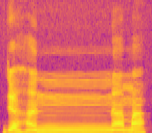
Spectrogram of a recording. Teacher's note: نون مشدد پر ہمیشہ گنہ ہوتا ہے ، لہذا یہاں پر گنہ کرتے ہوئے اس کو ادا کیا،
